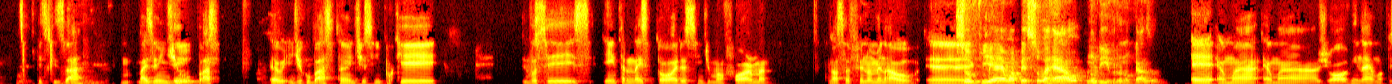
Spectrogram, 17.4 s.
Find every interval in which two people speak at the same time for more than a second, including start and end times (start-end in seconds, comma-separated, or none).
none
